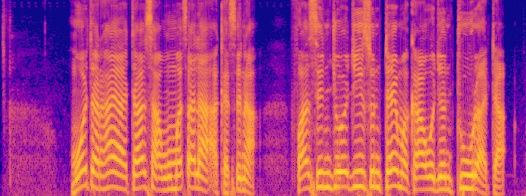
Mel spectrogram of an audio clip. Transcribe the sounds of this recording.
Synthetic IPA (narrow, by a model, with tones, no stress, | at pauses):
moː˦tɐ˨rha˦jaː˨ta˦saː˨mu˦mɐ˦sʼɐ˦laː˨ʔa̰˨kɐ˨sʼɪ˦na̰ː˨ | ɸaː˦sɪ˦nd͡ʒoː˦d͡ʒiː˦sʊ˦nta˦jmɐ˨kaː˦wɐ˦d͡ʒɛ˦ntuː˦ɽaː˨ta̰˦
